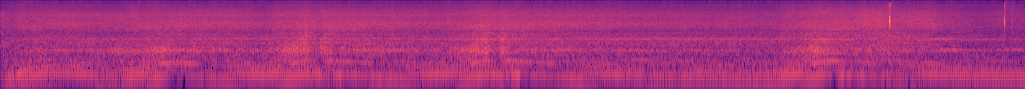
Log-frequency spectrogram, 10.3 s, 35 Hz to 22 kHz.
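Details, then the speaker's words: 1999 Ford Taurus SHO V8, just revived, three smooth blips from idle with deep throaty exhaust (possibly Flowmaster or Magnaflow), no knocks or misfires; normal revving. "Oh, that sounds pretty good. That sounds pretty good. Listen to this throaty exhaust."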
